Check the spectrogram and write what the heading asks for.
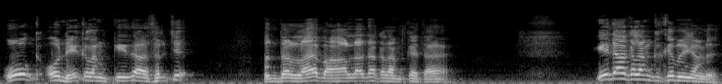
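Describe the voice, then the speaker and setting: Punjabi man expounding scripture, lively pitch. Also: a little slow, long pauses. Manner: repeats key phrases, rhetorical questions. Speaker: religious teacher. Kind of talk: scripture exposition talk.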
